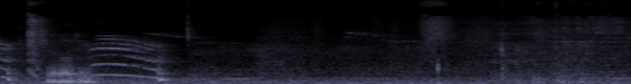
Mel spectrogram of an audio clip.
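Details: Kitten receiving a multivitamin injection into the muscle at the vet, giving one drawn-out, wavering meow that rises and falls, followed by handling noises and quiet clinic background.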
